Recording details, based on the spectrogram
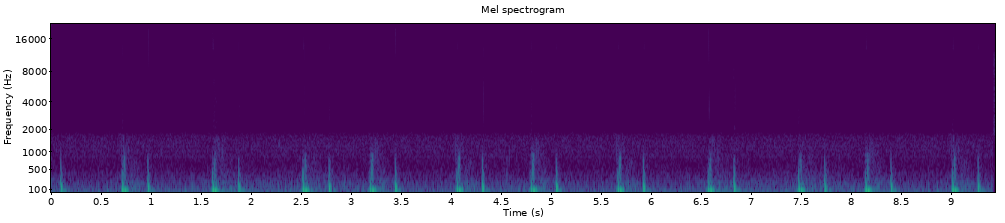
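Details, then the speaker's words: Normal heart sounds taught by a pediatric cardiologist: steady lub-dub at about 67 beats per minute, single second heart sound as aortic and pulmonic valves close together, no murmur. "In a healthy individual, the aortic and pulmonic valves typically close simultaneously."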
